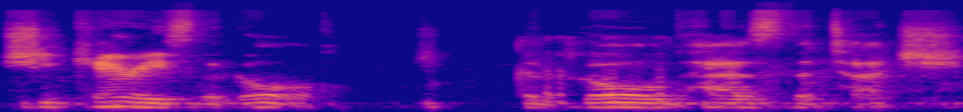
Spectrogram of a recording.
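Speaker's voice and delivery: soft, hushed, eerie and uncanny whisper. Voicing a whisper the player hears in the background: whispering voice. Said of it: "behind the main part of the whisper".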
